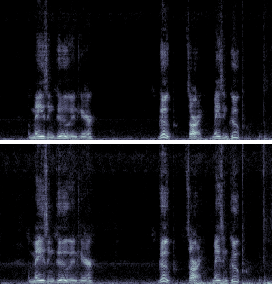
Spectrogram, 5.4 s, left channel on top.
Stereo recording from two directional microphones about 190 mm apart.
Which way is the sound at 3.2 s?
5° left (ahead or behind).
